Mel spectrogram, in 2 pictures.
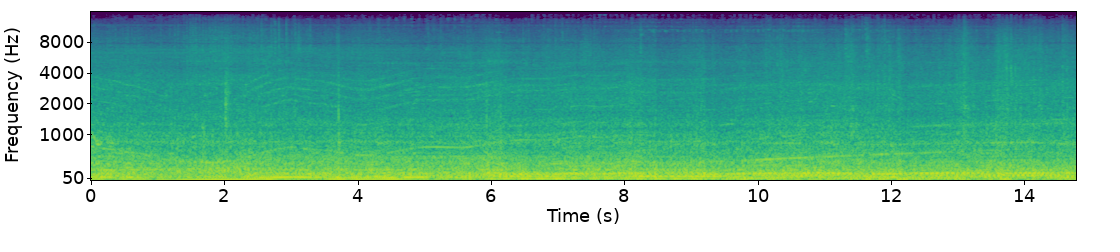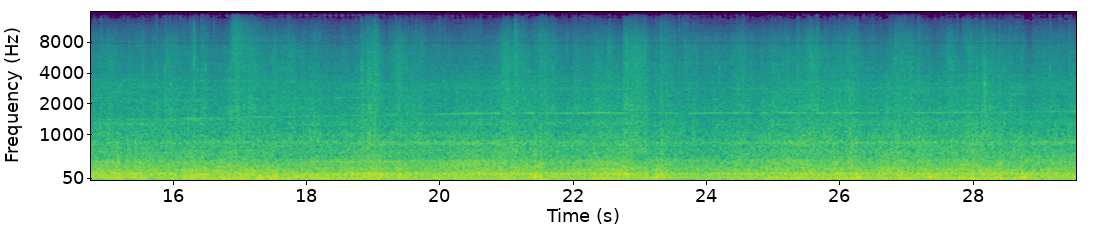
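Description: A bus engine rumbles steadily from inside as the bus drives along a road.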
